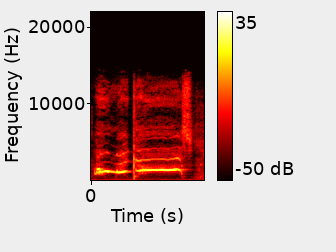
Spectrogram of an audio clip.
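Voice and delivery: squealed very high and loud; overjoyed squeal; delighted gush. Retold or imitated. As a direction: burst out like a thrilled grandma. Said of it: "I'm like".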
